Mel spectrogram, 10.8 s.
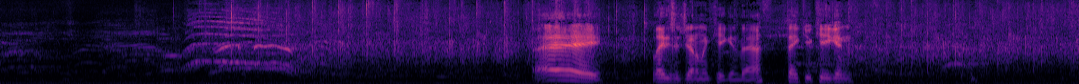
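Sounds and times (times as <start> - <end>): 
audience cheering with whoops and shouted calls: 1.3 - 6.0, 7.9 - 10.7
audience applause: 1.7 - 10.7
speech: 5.4 - 8.6.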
